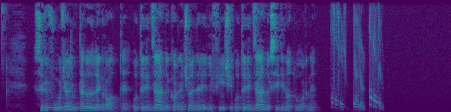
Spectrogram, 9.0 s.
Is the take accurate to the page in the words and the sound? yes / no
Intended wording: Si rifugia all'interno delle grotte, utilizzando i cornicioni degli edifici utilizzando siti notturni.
no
